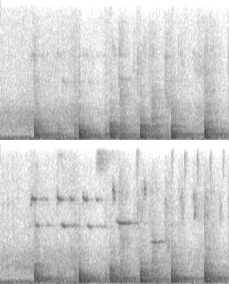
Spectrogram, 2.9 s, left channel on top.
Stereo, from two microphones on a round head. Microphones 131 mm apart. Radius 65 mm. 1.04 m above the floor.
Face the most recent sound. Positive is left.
turn(degrees=-15)  # may be behind; listen again after turning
